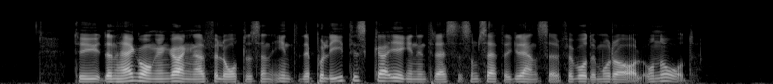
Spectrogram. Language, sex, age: Swedish, male, 31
